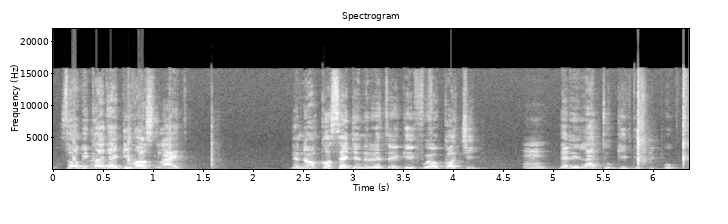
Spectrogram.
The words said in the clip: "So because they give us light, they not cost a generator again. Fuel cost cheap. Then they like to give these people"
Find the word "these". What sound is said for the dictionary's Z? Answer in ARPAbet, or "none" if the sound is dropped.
none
